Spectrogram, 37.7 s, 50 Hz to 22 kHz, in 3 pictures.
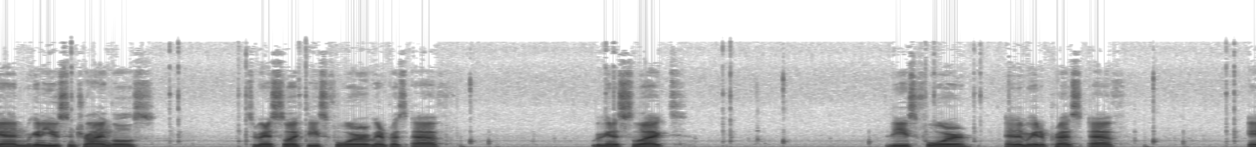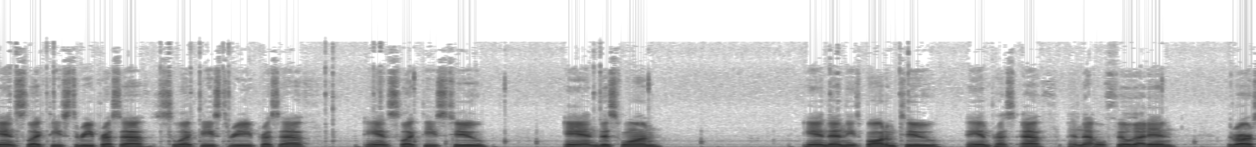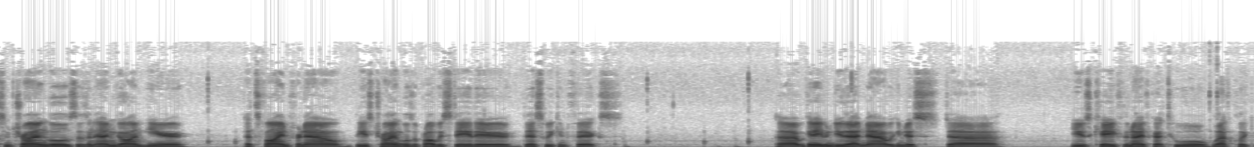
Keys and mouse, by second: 4.0 f, 10.8 shift+f, 11.2 right click, 13.6 f, 15.3 f, 16.0 right click, 19.3 middle click, 20.9-22.6 middle drag, 22.6 f, 23.4 a, 26.9 middle click, 31.1 middle click, 36.1 k.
